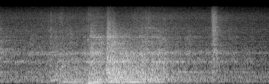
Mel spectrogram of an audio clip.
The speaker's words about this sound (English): This huge stamping press takes discs cut from rolls of flat steel and forms them into frisbee-like shapes, then cylinders, and finally finished brake drums. They'll make these parts today.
